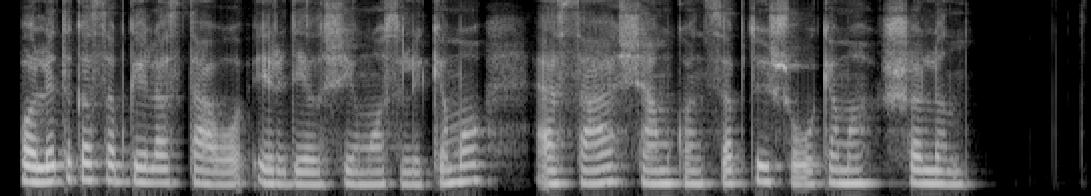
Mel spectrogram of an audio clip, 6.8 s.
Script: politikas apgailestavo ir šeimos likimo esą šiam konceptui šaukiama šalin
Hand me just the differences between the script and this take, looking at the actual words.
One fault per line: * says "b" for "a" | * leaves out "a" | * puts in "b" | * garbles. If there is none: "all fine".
* puts in "dėl"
